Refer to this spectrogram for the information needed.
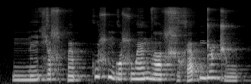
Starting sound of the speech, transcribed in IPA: nː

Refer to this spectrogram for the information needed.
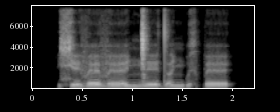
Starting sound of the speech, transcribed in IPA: ɕ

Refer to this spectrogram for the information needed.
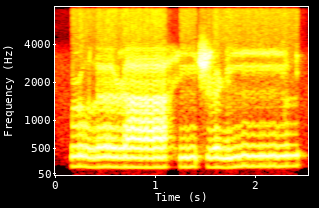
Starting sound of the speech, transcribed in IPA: ɭ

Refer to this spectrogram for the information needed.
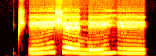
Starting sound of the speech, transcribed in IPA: t͡ʃʼ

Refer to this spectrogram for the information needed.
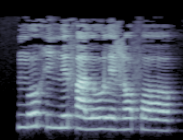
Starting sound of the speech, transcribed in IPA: ŋ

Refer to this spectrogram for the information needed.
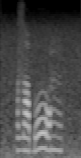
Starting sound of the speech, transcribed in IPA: zˤ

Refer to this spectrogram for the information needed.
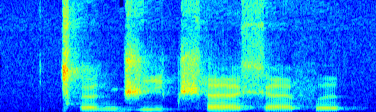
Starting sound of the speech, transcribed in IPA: ǀʰ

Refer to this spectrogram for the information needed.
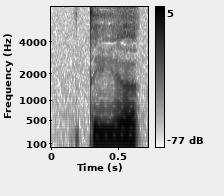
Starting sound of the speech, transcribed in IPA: t̪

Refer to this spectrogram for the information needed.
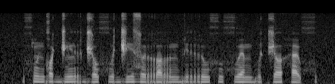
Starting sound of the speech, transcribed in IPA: xʷ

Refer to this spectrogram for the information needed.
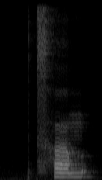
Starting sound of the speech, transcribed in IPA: t͡sʰ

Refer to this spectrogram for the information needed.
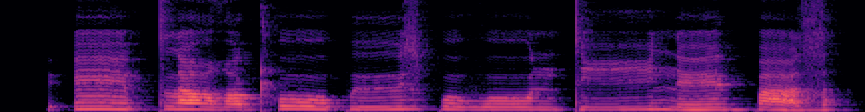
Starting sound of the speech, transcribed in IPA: ʔ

